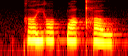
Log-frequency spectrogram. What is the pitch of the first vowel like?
low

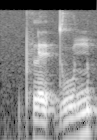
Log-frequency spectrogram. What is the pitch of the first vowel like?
low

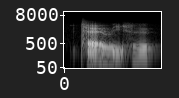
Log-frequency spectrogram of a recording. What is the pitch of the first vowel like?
falling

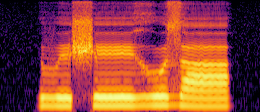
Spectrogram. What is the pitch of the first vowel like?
high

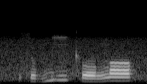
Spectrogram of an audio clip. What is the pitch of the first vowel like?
low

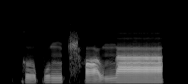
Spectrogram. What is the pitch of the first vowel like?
low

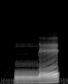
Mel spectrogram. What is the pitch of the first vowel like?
rising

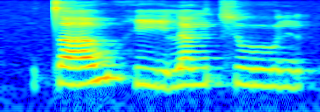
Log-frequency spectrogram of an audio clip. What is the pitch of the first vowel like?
rising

